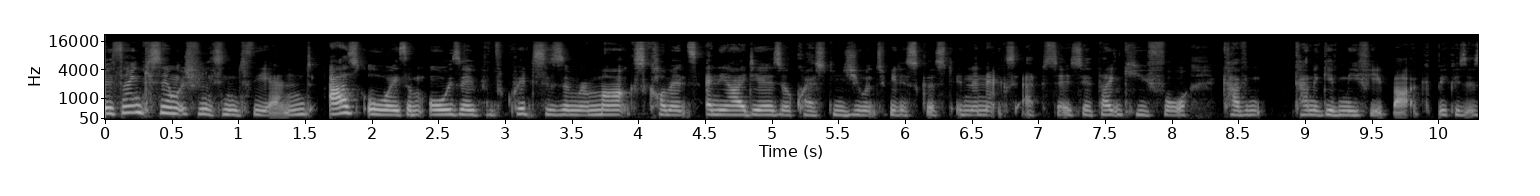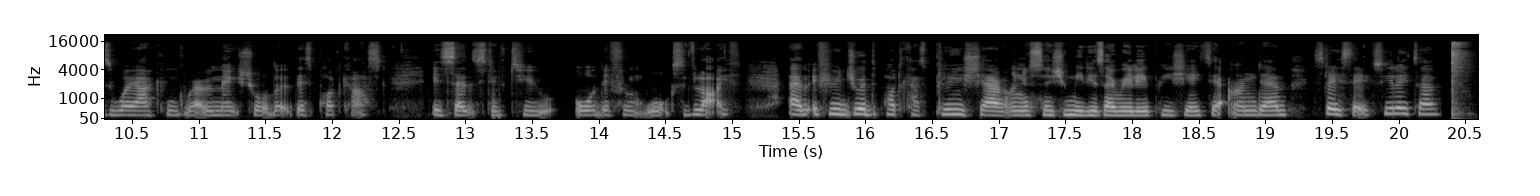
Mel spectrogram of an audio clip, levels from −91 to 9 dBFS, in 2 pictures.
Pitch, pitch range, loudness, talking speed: 215 Hz, 205-230 Hz, -32 LUFS, 255 wpm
